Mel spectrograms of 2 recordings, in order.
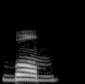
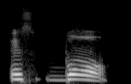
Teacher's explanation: So we are tempted to read this word like bomb, but it's not bomb, it's bon. So the mouth remains open. We don't close our mouth to say ma at the end. It remains open and it gives a nasal sound, which we call an open nasal sound.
